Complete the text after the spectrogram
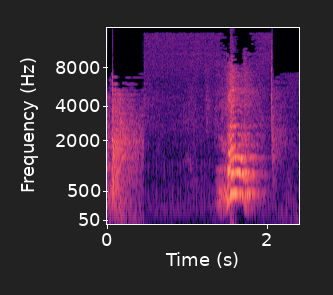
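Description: A short, rough thump comes first, then one slowed Basset-Beagle bark. At half speed the bark turns into a long, low, falling howl-like tone with a hoarse edge.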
